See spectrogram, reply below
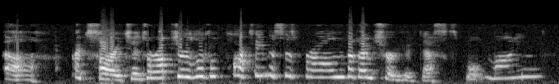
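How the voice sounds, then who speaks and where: A shrewd, brisk-minded police sergeant played by a woman in a radio mystery. The voice is high and swings widely, with theatrical musing between questions. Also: sing-song, a bit bright, lo-fi sound. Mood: musing, knowing.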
